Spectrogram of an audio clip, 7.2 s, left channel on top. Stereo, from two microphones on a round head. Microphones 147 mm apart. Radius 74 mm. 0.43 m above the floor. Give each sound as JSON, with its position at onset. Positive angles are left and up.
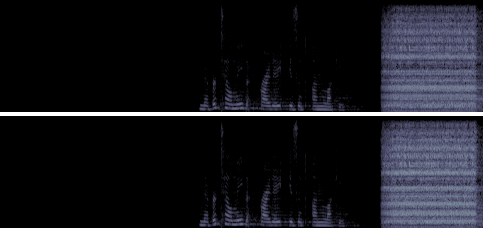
{"t": 3.0, "sound": "a woman speaking", "side_deg": -10, "distance_m": 1.1}
{"t": 5.7, "sound": "a drill", "side_deg": -15, "distance_m": 2.0}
